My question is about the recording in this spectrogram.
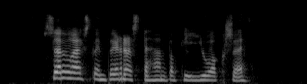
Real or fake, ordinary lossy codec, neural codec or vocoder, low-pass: fake; AAC, 64 kbps; codec, 24 kHz, 1.5 kbps, HILCodec; 10.8 kHz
